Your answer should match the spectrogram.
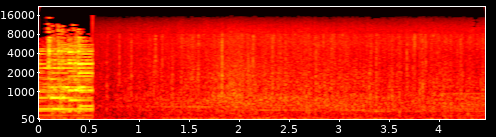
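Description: Plucked-string intro music that cuts off suddenly about half a second in, giving way to a steady low hiss of shop-floor ambience with a few faint held tones.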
